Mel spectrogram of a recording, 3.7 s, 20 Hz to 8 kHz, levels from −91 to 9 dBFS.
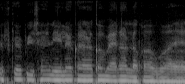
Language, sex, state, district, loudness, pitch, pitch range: Hindi, female, Maharashtra, Pune, -39 LUFS, 115 Hz, 100-120 Hz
